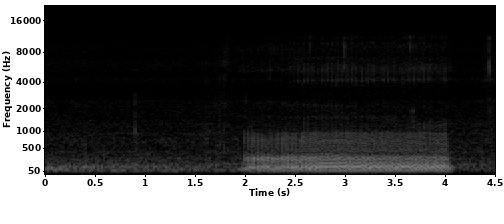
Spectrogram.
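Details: Pet Shiba Inu growling as an affectionate morning greeting to its family, not angry; one low steady rumble lasting about two seconds after a softer quiet lead-in.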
